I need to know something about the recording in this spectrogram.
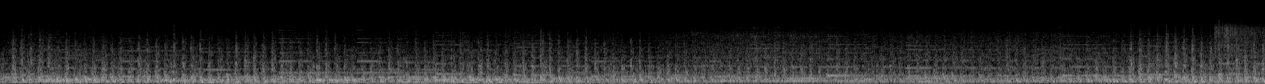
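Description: Coast Guard rescue helicopter hovering low over water, its rotor beating in a fast, steady chop, with music underneath.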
